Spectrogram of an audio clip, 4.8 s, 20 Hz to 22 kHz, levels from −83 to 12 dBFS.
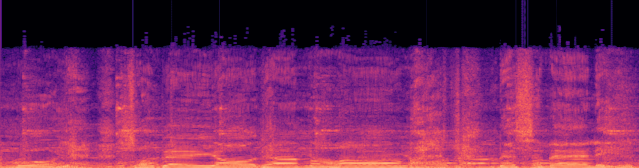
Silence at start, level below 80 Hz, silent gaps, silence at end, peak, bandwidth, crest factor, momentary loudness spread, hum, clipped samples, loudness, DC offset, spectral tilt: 0 s; -28 dBFS; none; 0 s; 0 dBFS; 16.5 kHz; 8 dB; 3 LU; none; under 0.1%; -8 LUFS; under 0.1%; -5 dB/octave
